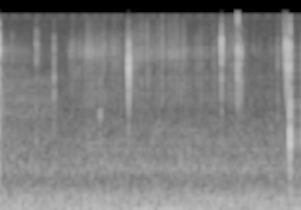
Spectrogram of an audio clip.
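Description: A handful of faint, short clicks and scrapes from a hobby knife's metal blade working under the adhesive tape that covers a laptop screen's video-cable connector.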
